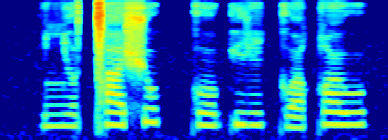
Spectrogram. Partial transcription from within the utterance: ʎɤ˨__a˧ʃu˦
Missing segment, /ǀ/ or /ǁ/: ǀ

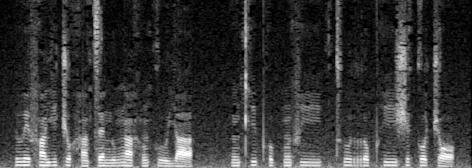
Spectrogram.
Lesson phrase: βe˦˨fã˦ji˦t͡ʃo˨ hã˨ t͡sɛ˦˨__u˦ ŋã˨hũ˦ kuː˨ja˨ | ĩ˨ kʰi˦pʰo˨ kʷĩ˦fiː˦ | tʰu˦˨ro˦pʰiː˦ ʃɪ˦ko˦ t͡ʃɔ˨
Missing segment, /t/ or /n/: n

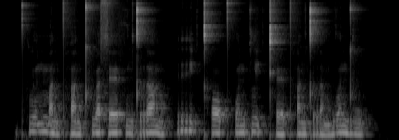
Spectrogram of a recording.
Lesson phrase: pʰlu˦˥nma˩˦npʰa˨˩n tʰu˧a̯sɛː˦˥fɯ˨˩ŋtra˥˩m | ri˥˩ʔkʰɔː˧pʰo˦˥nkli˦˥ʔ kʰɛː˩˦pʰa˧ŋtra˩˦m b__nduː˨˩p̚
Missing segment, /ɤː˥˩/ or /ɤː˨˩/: ɤː˥˩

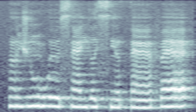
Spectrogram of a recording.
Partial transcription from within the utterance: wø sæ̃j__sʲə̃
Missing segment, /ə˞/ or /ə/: ə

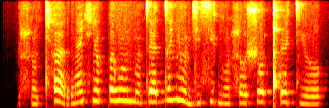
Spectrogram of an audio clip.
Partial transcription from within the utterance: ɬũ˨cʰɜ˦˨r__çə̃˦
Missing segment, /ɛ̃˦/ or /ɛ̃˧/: ɛ̃˦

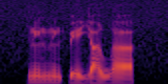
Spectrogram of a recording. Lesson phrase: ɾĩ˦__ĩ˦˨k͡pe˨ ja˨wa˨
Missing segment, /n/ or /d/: n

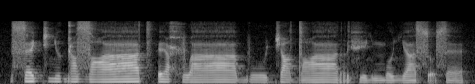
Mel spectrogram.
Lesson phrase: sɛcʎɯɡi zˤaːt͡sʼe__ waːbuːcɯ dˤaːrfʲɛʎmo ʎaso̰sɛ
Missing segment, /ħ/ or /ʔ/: ħ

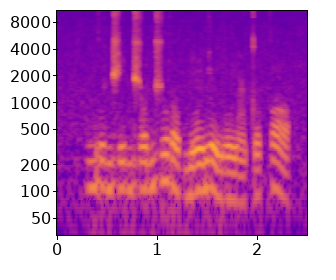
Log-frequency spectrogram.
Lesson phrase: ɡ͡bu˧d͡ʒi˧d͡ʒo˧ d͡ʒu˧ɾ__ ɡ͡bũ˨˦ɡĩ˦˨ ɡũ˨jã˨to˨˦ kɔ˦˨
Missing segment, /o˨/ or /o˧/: o˨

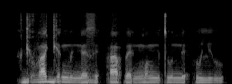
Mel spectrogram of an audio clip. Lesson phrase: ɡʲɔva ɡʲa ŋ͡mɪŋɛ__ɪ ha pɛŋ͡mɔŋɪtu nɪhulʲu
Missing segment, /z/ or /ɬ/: z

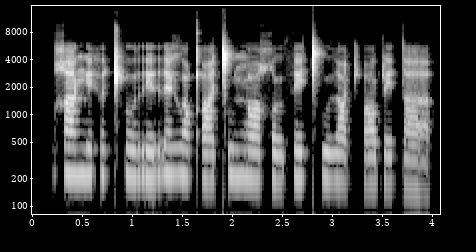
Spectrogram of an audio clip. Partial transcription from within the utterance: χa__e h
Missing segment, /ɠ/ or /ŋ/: ŋ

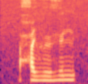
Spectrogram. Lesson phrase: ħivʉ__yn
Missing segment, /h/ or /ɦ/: ɦ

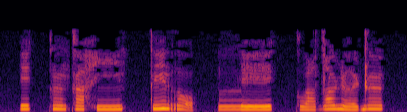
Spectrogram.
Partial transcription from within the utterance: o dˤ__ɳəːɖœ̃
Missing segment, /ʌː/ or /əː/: əː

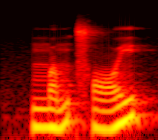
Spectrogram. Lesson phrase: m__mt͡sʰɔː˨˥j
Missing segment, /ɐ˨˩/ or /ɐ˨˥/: ɐ˨˥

